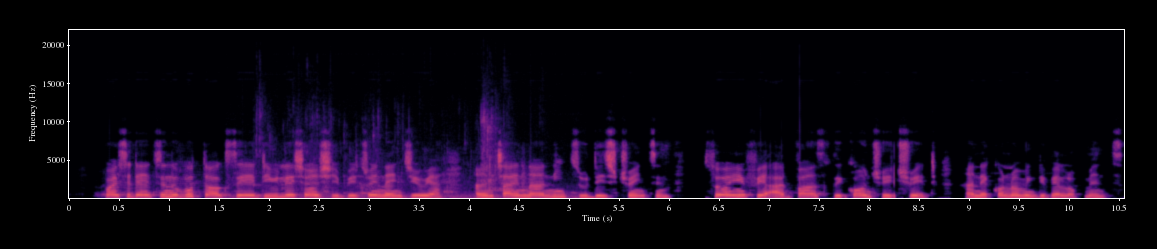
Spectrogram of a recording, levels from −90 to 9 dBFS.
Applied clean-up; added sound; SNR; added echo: none; Liquid; 16 dB; none.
